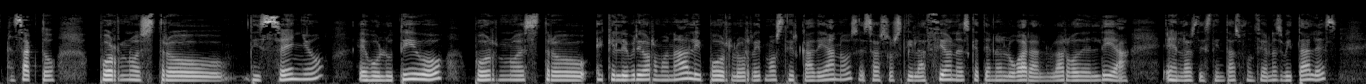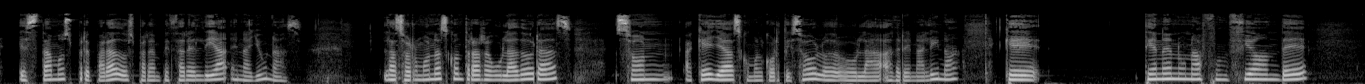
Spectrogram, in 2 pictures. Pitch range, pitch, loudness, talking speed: 195-230 Hz, 210 Hz, -20 LUFS, 115 wpm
